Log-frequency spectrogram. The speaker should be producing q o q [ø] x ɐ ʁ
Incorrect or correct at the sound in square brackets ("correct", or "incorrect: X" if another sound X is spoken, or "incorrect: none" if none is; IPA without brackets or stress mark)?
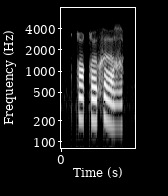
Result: incorrect: u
